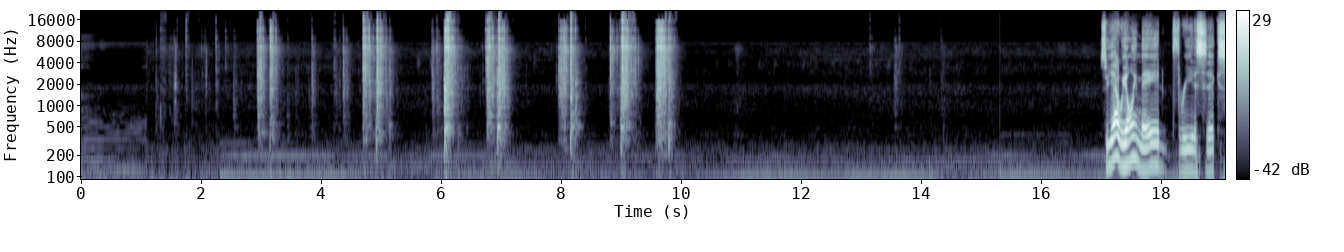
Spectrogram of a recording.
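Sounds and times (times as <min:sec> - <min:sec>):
metal hardware clinking: 0:01.2 - 0:07.3, 0:08.0 - 0:10.0.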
